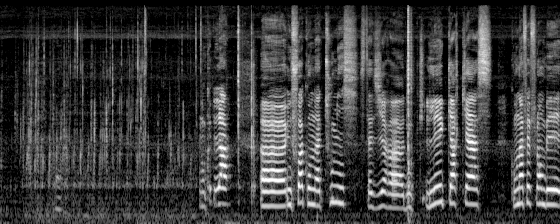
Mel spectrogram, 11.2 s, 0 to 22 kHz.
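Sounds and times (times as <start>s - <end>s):
coconut cream pouring into a saucepan: 0.0s - 4.2s
speech: 4.0s - 11.1s.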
